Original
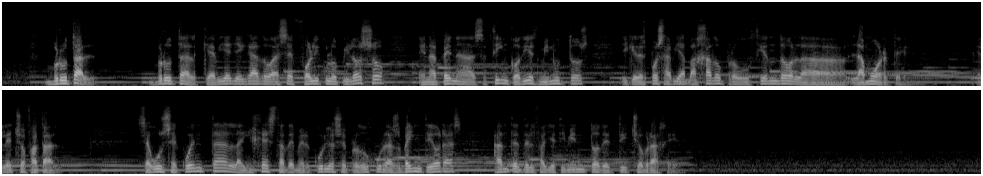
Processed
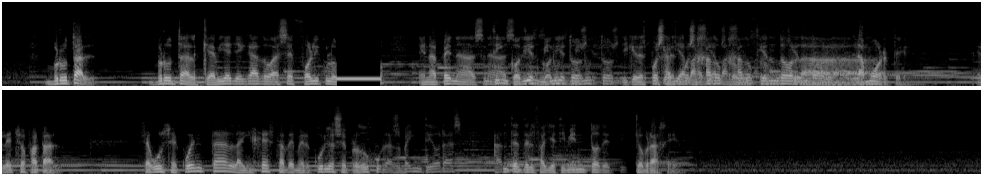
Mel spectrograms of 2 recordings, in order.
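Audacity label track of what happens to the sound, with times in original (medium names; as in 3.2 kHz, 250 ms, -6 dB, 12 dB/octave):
1.560000	2.290000	level flattener amount 50%
3.340000	3.790000	bleep 355 Hz -23.5 dBFS
4.510000	8.820000	feedback delay 314 ms, feedback 22%, level -4 dB
9.370000	12.840000	low-pass 2.6 kHz 24 dB/octave
13.550000	14.810000	compression 12:1, threshold -34 dBFS
15.690000	16.130000	fade out quadratic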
